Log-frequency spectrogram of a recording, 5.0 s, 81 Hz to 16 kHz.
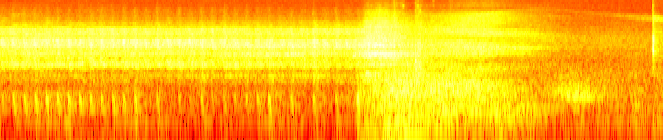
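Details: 2011 Ford F550 6.7 Powerstroke with repeatedly blown return lines, after repair of an engine knock, during a relative compression check: even diesel clatter at a steady idle with no single-cylinder knock, some handling noise later. The knock is gone and the idle is normal.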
